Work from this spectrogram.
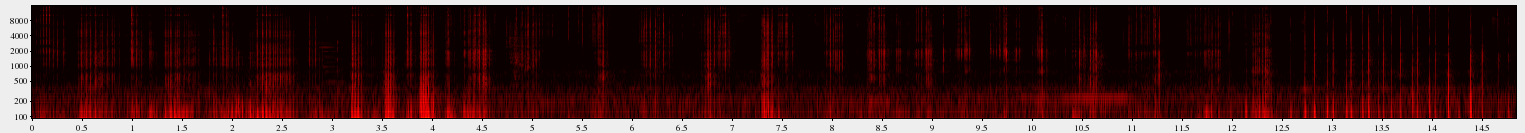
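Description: A small square red textured glass perfume bottle with a black cap is held close and tapped and scratched with long nails. The result is a dense run of quick, sharp clicks and scraping strokes with very short ring, full of low thumping body and bright, crisp edges.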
